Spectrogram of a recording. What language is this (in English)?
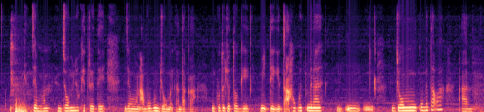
Santali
